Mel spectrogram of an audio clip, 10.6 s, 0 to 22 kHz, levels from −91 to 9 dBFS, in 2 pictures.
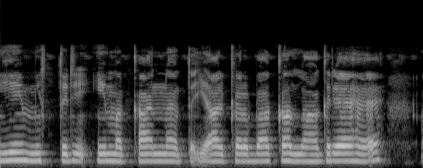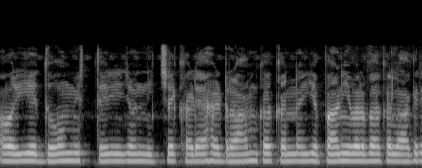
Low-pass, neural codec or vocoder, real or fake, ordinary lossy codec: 7.2 kHz; none; real; none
